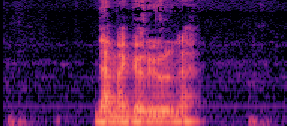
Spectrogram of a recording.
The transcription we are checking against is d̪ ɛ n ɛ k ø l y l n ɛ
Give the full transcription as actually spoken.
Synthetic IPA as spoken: d̪ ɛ m ɛ ɡ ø ɾ y l n ɛ

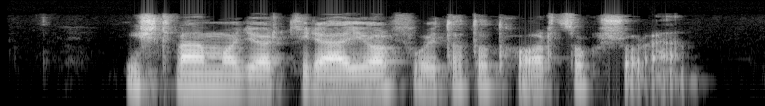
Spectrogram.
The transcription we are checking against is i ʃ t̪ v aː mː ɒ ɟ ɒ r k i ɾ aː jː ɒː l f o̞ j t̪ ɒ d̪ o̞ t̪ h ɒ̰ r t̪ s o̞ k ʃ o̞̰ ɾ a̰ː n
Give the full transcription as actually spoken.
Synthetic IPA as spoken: i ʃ t̪ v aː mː ɒ ɟ ɒ r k i ɾ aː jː ɒ l f o̞ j t̪ ɒ t̪ o̞ t̪ h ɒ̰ r t̪ s o̞ k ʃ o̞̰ ɾ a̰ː n

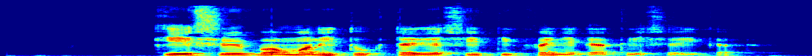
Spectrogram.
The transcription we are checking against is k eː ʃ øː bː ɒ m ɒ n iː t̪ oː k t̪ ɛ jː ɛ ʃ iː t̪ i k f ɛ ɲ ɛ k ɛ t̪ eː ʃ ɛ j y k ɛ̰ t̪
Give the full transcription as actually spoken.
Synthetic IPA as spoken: k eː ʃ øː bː ɒ m ɒ n i t̪ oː k t̪ ɛ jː ɛ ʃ iː t̪ i k f ɛ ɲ ɛ ɡ ɛ t̪ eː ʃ ɛ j i k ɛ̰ t̪

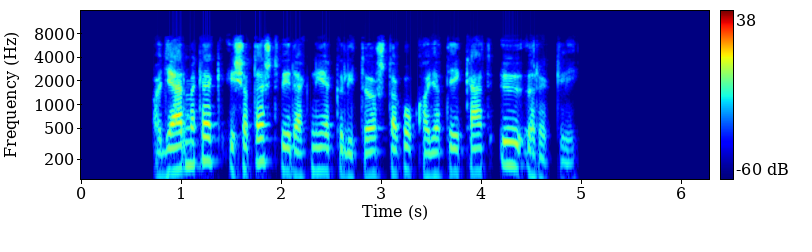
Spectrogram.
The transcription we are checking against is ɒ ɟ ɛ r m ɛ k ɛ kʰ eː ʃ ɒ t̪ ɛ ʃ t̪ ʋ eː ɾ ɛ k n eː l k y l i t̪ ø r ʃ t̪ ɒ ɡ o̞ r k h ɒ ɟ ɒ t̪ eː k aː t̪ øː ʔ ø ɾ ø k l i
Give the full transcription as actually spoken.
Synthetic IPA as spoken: ɒ ɟ ɛ r m ɛ k ɛ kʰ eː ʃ ɒ t̪ ɛ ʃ t̪ ʋ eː ɾ ɛ k n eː l k y l i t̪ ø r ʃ t̪ ɒ ɡ o̞ k h ɒ ɟ ɒ t̪ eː k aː t̪ øː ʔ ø ɾ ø k l i

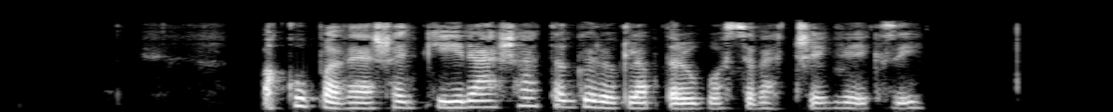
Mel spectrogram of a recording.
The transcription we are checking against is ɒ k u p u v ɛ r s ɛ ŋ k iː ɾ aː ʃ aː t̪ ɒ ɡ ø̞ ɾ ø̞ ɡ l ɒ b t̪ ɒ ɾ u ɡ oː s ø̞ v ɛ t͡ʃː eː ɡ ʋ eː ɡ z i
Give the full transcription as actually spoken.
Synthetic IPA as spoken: ɒ k u p ɒ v ɛ r ʃ ɛ ɲ k iː ɾ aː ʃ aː t̪ ɒ ɡ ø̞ ɾ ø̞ ɡ l ɒ b d̪ ɒ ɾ u ɡ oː s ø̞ v ɛ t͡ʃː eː ɡ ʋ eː ɡ z i

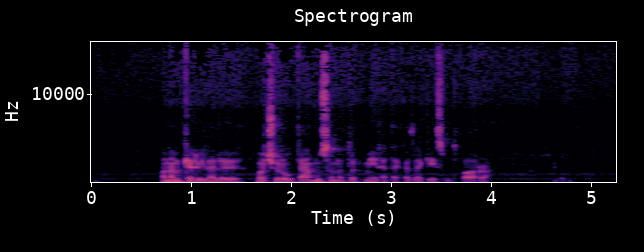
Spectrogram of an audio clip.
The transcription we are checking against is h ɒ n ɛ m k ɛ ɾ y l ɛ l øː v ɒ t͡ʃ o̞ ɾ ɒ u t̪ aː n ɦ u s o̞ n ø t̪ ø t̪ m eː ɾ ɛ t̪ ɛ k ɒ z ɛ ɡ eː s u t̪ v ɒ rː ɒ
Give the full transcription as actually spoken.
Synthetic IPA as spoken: h ɒ n ɛ m k ɛ ɾ y l ɛ l øː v ɒ t͡ʃ o̞ ɾ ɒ u t̪ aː n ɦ u s o̞ n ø t̪ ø t̪ m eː ɾ ɛ t̪ ɛ k ɒ z ɛ ɡ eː s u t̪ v ɒ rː ɒ

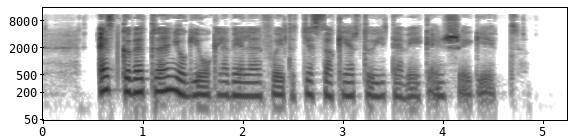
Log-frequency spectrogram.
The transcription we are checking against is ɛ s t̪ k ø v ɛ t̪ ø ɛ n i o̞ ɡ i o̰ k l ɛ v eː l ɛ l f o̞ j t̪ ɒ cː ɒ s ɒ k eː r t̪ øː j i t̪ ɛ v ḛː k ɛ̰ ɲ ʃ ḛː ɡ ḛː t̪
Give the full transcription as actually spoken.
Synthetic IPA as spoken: ɛ s t̪ k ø v ɛ t̪ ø ɛ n j o̞ ɡ i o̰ k l ɛ v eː l ɛ l f o̞ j t̪ ɒ cː ɒ s ɒ k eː r t̪ øː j i t̪ ɛ v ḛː k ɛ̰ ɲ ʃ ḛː ɡ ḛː t̪

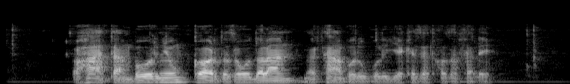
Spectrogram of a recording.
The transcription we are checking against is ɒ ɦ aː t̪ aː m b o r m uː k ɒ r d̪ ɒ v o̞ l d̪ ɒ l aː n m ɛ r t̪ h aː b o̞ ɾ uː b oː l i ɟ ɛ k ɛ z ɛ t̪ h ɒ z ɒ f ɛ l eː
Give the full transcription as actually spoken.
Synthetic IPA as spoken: ɒ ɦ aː t̪ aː m b o r ɲ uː k ɒ r d̪ ɒ z o̞ l d̪ ɒ l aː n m ɛ r t̪ h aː b o̞ ɾ uː b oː l i ɟ ɛ k ɛ z ɛ t̪ h ɒ z ɒ f ɛ l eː

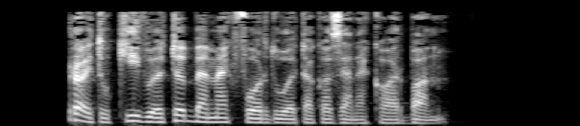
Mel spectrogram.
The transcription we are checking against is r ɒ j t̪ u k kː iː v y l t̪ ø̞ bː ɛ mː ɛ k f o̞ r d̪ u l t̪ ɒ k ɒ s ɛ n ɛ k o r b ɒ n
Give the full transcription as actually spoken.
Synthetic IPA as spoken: r ɒ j t̪ u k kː iː v y l t̪ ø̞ bː ɛ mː ɛ k f o̞ r d̪ u l t̪ ɒ k ɒ z ɛ n ɛ k ɒ r b ɒ n

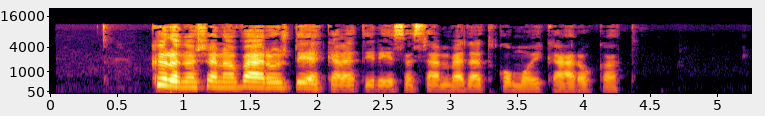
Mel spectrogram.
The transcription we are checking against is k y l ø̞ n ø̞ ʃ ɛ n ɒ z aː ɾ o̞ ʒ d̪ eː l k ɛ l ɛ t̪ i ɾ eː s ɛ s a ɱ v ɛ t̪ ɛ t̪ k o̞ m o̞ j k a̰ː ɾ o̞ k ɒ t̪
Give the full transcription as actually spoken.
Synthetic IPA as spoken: k y l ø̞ n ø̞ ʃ ɛ n ɒ v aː ɾ o̞ ʒ d̪ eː l k ɛ l ɛ t̪ i ɾ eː s ɛ s ɛ ɱ v ɛ d̪ ɛ t̪ k o̞ m o̞ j k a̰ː ɾ o̞ k ɒ t̪

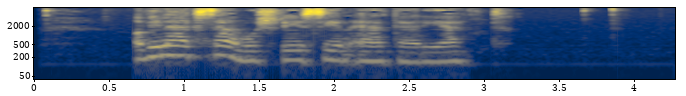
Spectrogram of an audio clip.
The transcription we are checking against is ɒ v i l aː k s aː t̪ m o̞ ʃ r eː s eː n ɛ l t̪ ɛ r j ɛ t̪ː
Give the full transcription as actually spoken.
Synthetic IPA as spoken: ɒ v i l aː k s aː m o̞ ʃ r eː s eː n ɛ l t̪ ɛ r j ɛ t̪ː

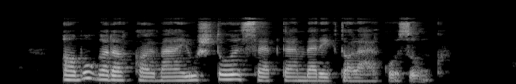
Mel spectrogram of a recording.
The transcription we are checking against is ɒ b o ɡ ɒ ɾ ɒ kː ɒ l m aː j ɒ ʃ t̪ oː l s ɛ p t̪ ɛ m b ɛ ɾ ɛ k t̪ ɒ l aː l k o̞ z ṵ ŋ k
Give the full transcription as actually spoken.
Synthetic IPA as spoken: ɒ b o ɡ ɒ ɾ ɒ kː ɒ l m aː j u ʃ t̪ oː l s ɛ p t̪ ɛ m b ɛ ɾ i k t̪ ɒ l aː l k o̞ z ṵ ŋ k

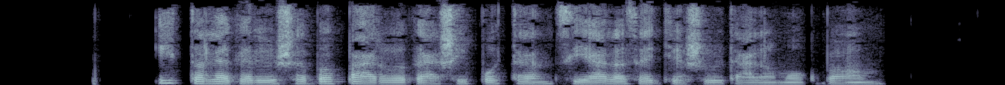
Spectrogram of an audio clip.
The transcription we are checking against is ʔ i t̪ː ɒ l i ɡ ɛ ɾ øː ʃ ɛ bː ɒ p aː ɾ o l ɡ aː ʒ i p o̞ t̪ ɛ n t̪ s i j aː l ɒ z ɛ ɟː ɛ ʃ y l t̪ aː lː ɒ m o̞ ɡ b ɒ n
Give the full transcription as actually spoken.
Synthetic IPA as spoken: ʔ i t̪ː ɒ l ɛ ɡ ɛ ɾ øː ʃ ɛ bː ɒ p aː ɾ o l ɡ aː ʃ i p o̞ t̪ ɛ n t̪ s i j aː l ɒ z ɛ ɟː ɛ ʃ y l t̪ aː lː ɒ m o̞ ɡ b ɒ n

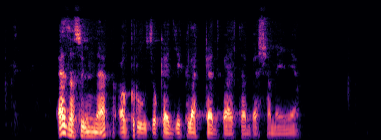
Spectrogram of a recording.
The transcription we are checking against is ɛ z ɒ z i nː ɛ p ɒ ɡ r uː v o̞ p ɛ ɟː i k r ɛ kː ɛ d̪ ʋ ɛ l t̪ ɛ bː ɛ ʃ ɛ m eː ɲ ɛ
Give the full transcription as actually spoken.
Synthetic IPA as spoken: ɛ z ɒ z y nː ɛ p ɒ ɡ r uː z o̞ k ɛ ɟː i k l ɛ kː ɛ d̪ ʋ ɛ l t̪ ɛ bː ɛ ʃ ɛ m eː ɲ ɛ

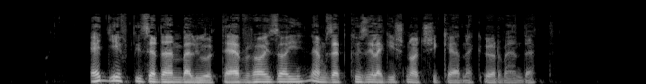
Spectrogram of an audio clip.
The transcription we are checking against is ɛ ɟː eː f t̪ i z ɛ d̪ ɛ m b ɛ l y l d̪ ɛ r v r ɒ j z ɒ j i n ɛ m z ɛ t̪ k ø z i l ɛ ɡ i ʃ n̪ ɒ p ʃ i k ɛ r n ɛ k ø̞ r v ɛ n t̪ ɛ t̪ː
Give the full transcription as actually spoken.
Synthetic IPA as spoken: ɛ ɟː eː f t̪ i z ɛ d̪ ɛ m b ɛ l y l t̪ ɛ r v r ɒ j z ɒ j i n ɛ m z ɛ t̪ k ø z i l ɛ ɡ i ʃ n̪ ɒ c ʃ i k ɛ r n ɛ k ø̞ r v ɛ n d̪ ɛ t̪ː

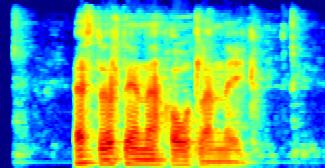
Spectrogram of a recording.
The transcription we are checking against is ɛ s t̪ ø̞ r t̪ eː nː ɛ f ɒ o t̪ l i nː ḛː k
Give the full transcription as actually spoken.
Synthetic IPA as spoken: ɛ s t̪ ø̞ r t̪ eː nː ɛ h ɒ o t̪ l ɛ nː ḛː k

